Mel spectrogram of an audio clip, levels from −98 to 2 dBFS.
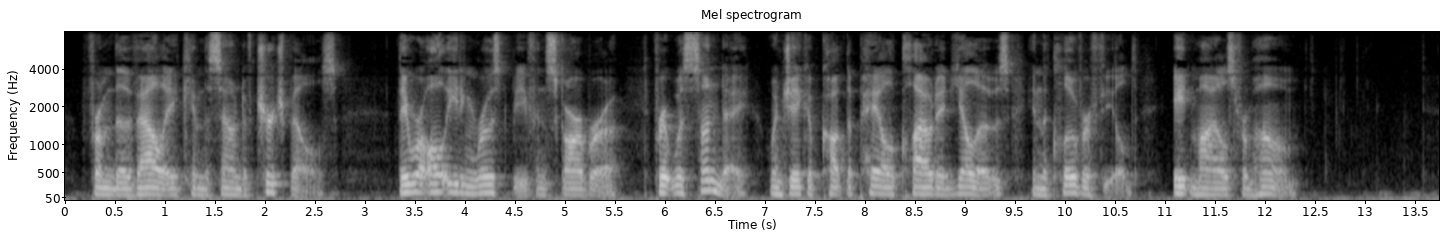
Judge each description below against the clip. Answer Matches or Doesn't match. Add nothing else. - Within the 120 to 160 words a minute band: Matches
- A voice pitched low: Matches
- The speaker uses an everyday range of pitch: Matches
